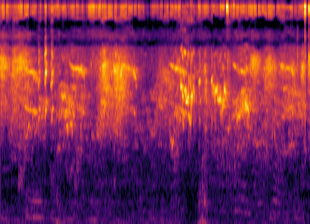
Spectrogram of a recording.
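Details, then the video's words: Budgerigars chirping: a dense, continuous wash of high, scratchy chatter and squawks, with brief bright whistled notes near the end and a single low thump around the two-second mark. "Sweet birds chirping sounds"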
